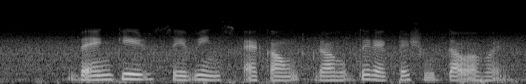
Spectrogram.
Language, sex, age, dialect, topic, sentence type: Bengali, female, 18-24, Standard Colloquial, banking, statement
